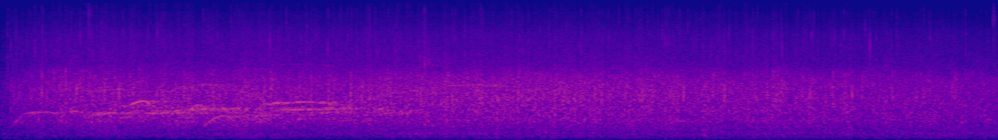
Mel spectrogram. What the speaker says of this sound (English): Graduates, please join me in a round of applause to thank all those people who have helped you along the way.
